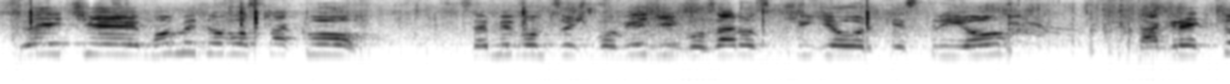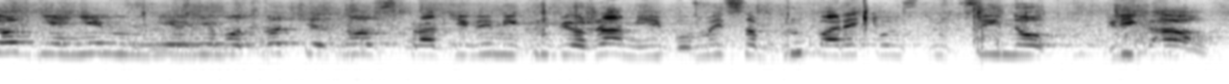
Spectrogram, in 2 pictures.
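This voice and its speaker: High-pitched man with a Silesian accent. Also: steady tone, moderate pace. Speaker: mining reenactment group member addressing visitors. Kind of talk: informal outdoor public talk in Silesian dialect. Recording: noisy outdoor ambience.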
